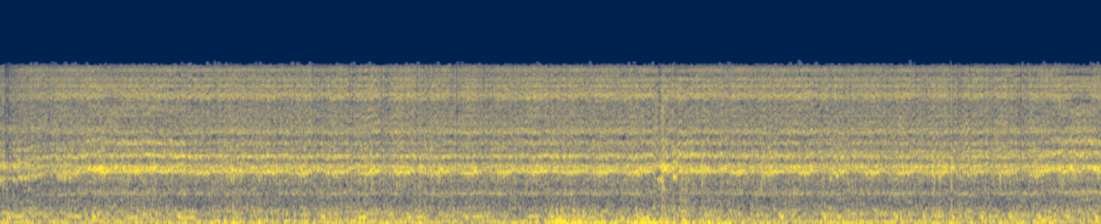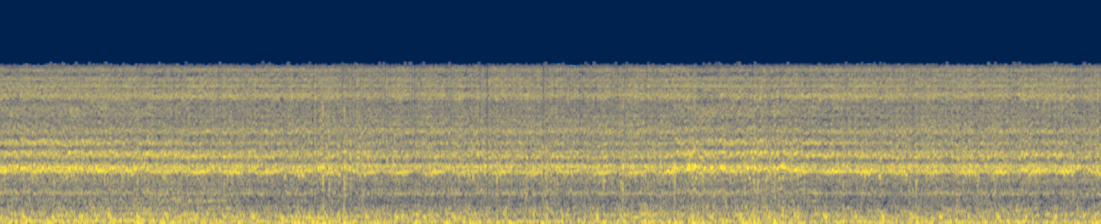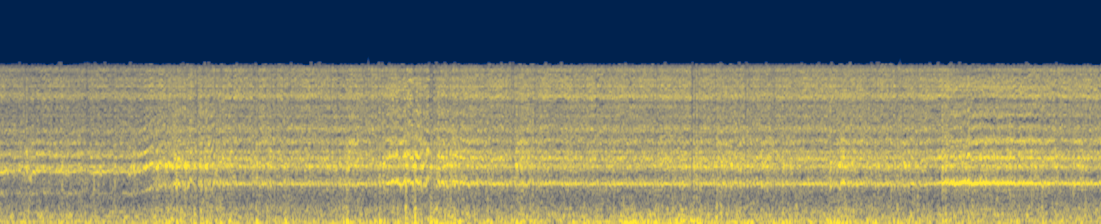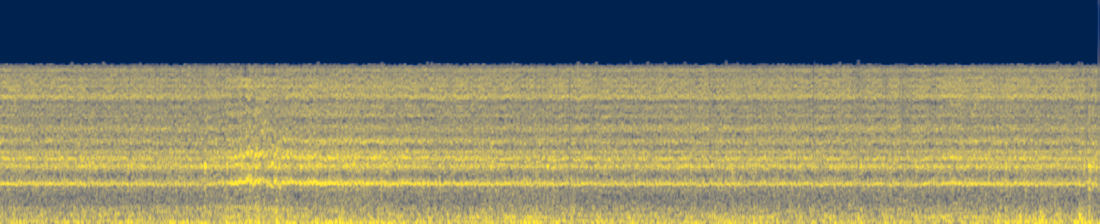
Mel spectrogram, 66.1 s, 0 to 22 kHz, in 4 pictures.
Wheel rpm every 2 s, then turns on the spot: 100, 110, 110, 110, 110, 110, 120, 110, 120, 120, 110, 110, 110, 120, 120, 110, 110, 130, 160, 160, 160, 160, 160, 160, 160, 160, 160, 160, 160, 160, 160, 160, 160.
none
